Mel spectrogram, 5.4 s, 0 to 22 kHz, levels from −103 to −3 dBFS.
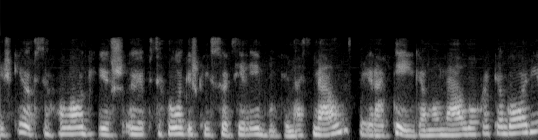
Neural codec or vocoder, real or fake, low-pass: codec, 24 kHz, 6 kbps, HILCodec; fake; 7.2 kHz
